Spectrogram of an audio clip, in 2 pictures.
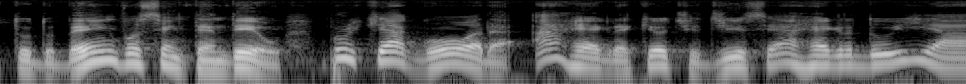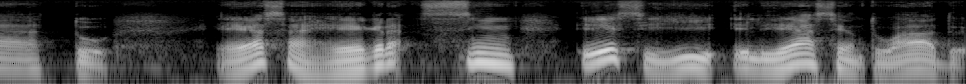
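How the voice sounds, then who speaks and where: A man's voice: mid-range voice, mellow. A man teaching grammar in an online lesson, stretching words out emphatically and asking the viewer questions.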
